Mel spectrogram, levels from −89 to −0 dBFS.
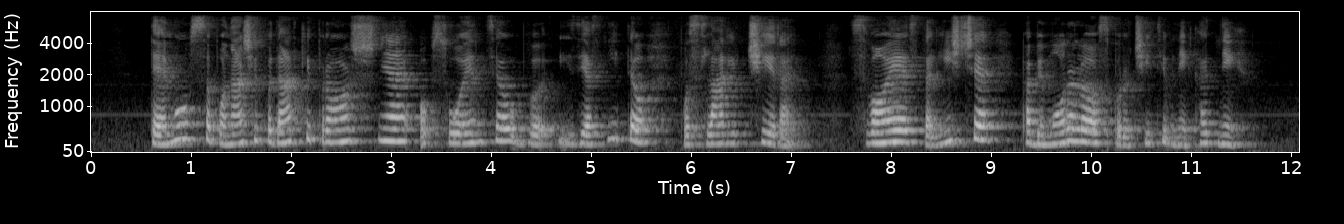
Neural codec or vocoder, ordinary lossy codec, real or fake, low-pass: none; none; real; 7.2 kHz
